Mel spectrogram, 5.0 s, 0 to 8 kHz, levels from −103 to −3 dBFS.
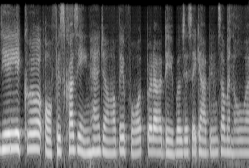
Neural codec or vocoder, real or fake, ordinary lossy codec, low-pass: codec, 16 kHz, 0.5 kbps, X-Codec, HuBERT features, trained on LibriSpeech; fake; none; 7.2 kHz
